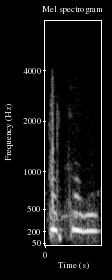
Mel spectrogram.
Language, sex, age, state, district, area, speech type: Punjabi, female, 30-45, Punjab, Hoshiarpur, rural, conversation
